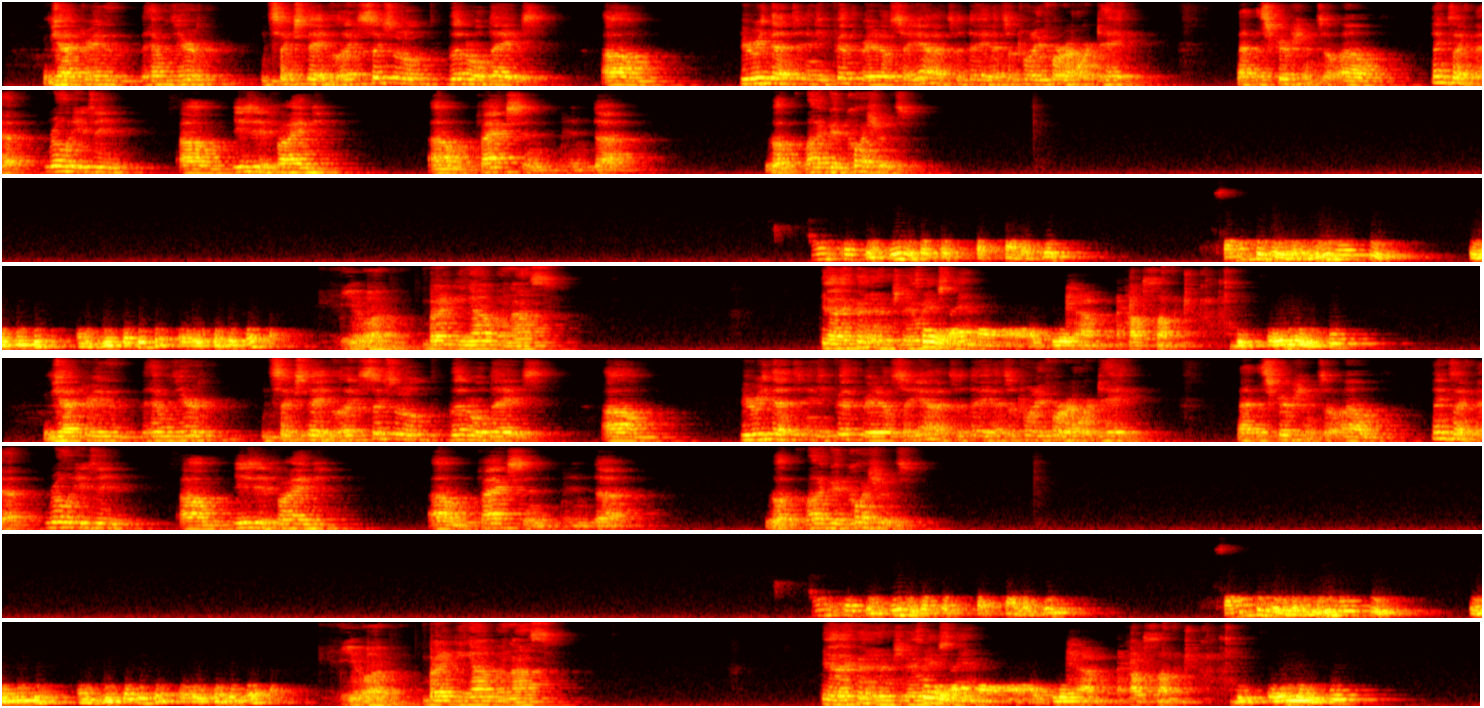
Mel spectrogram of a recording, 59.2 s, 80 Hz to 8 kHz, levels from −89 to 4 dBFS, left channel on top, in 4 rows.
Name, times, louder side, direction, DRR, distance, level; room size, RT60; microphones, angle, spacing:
voice 1, 0.4-2.0 2.6-5.3 6.0-6.4 7.4-11.3 12.3-13.7 14.3-14.9 15.2-16.0 16.6-18.0 19.1-21.0 22.4-23.9 52.6-54.1, left 1 dB, 80° left, -2 dB, 0.8 m, -23 dB
voice 2, 37.7-39.1 39.3-40.1 41.8-43.4 44.3-44.8 45.1-47.0 53.6-56.1 56.7-58.0, left 1 dB, 55° left, -3 dB, 0.4 m, -19 dB
voice 3, 47.7-49.9, left 1 dB, 15° right, -2 dB, 0.5 m, -23 dB
2.6 x 2.1 x 2.6 m, 0.76 s
head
